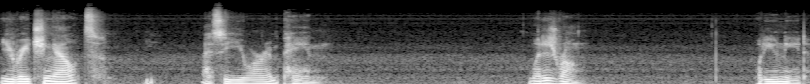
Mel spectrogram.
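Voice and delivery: deeply calm, untroubled, very calm tone. Narrating a scene, the speaker voices a voice addressing the listener: very calm voice. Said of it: "a very calm voice begins speaking to you".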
